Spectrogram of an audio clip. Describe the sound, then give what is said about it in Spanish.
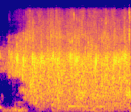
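Sustained applause from a crowd, a dense steady crackle of many hands clapping at once, fairly loud and continuous throughout with no clear gaps. “Hay aplauso, hay de todo.”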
